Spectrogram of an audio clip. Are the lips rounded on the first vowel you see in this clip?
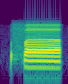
no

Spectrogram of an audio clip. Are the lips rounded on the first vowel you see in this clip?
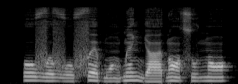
yes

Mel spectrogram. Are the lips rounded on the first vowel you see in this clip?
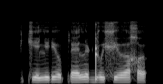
no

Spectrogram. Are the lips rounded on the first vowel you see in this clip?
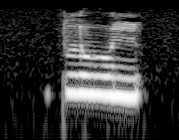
yes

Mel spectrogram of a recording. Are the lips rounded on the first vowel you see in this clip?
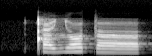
yes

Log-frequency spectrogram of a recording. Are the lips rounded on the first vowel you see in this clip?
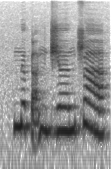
no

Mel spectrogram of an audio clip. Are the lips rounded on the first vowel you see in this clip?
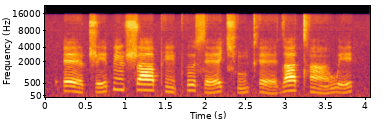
no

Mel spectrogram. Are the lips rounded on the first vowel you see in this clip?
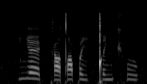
no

